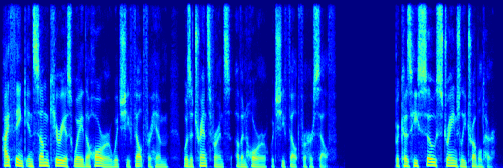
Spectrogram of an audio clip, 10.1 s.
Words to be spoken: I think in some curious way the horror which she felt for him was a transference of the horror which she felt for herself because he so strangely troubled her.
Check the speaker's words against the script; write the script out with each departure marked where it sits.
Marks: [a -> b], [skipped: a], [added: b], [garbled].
I think in some curious way the horror which she felt for him was a transference of [the -> an] horror which she felt for herself because he so strangely troubled her.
